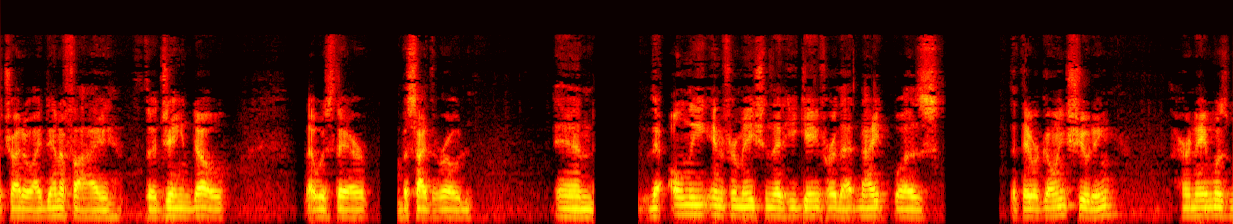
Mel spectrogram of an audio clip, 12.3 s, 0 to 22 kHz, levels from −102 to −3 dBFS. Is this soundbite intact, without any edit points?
yes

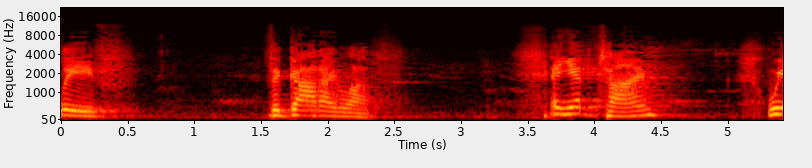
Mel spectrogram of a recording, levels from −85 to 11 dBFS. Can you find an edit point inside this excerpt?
yes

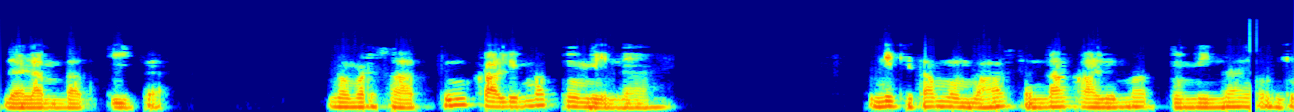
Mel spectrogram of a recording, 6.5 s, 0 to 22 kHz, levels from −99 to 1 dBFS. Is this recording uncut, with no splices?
yes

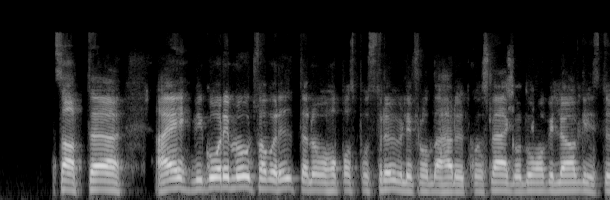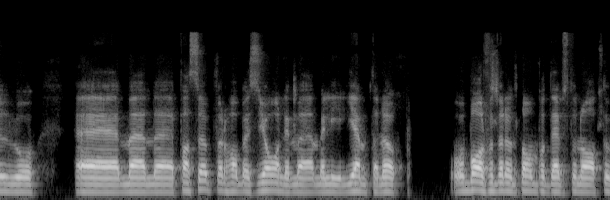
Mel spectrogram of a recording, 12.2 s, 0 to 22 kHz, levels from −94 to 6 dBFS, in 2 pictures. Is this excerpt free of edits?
yes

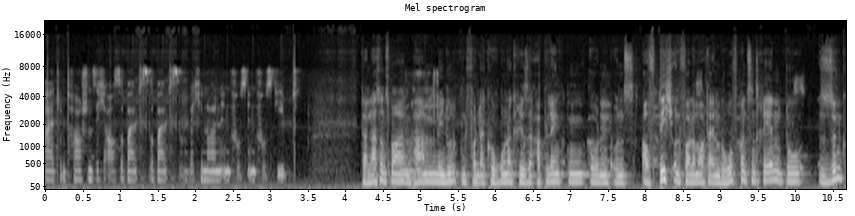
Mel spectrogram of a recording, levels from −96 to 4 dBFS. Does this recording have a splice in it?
yes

